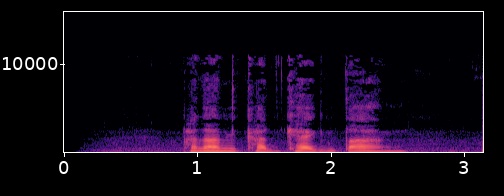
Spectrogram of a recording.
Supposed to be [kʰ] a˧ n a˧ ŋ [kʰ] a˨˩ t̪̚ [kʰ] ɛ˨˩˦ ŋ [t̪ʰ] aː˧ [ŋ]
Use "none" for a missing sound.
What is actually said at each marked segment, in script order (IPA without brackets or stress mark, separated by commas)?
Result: pʰ, kʰ, kʰ, t̪, ŋ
